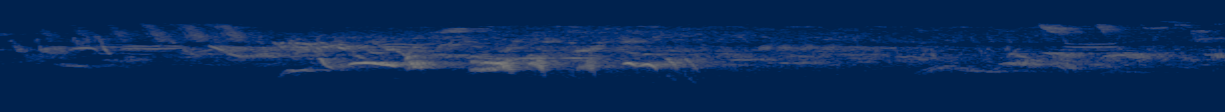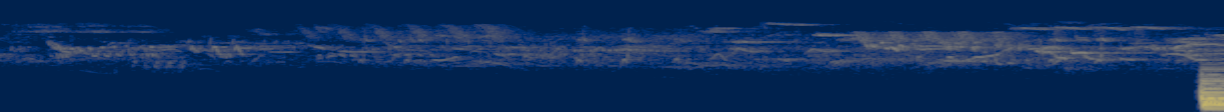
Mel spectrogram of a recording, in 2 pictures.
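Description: Birds singing and chirping faintly, several short calls and trills overlapping. Right at the end a loud music track cuts in abruptly.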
